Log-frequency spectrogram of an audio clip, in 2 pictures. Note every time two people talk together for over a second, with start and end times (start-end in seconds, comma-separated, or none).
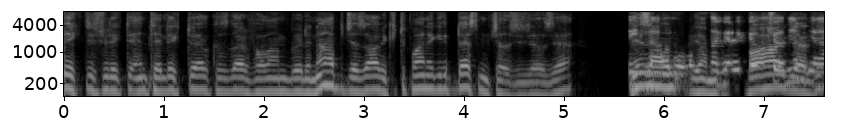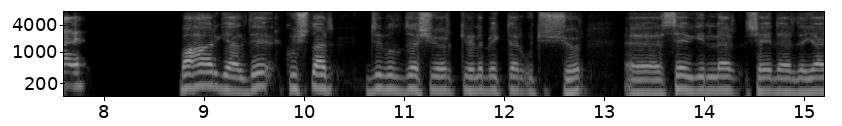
5.7-7.6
